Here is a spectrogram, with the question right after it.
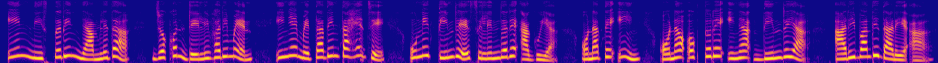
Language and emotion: Santali, happy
